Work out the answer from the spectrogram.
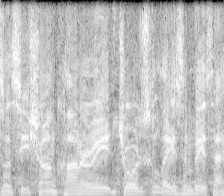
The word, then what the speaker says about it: Lazenby: That includes, let's see, Sean Connery, George Lazenby, is that how you say his name? Yes. George Lazenby.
